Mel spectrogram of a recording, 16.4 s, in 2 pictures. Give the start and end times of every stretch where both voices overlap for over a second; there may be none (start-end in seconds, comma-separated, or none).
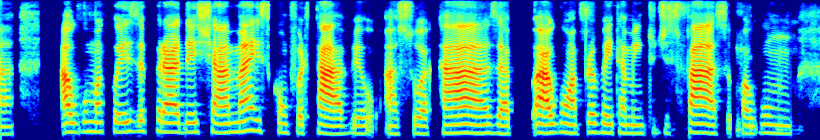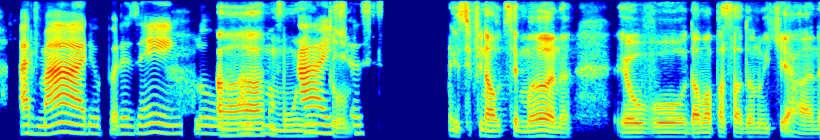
10.4-11.8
